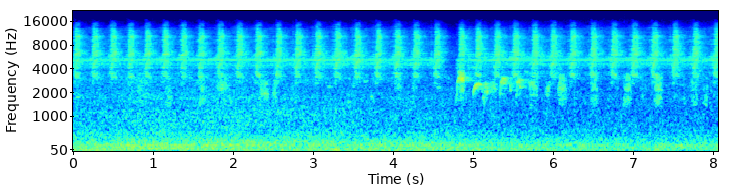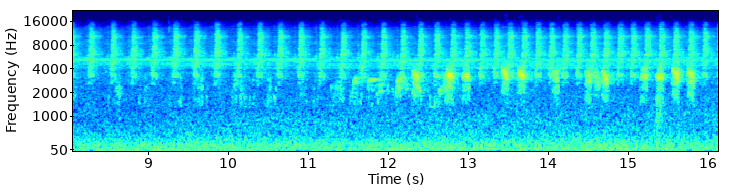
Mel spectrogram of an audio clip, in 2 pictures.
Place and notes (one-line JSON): {"title": "三和海濱公園, Taimali Township - in the Park", "date": "2014-09-05 08:45:00", "description": "Birdsong, Cicadas sound, Traffic Sound, Very hot weather\nZoom H2n MS+XY", "latitude": "22.67", "longitude": "121.04", "altitude": "15", "timezone": "Asia/Taipei"}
